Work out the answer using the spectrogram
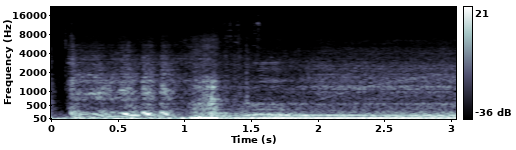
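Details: Hummer H1 with Duramax diesel, first start after sitting 2½ years on old fuel with used batteries: brief crank, quick catch, then a deep, steady idle with even firing and no knocks.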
